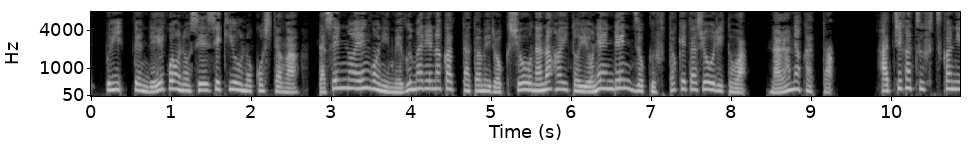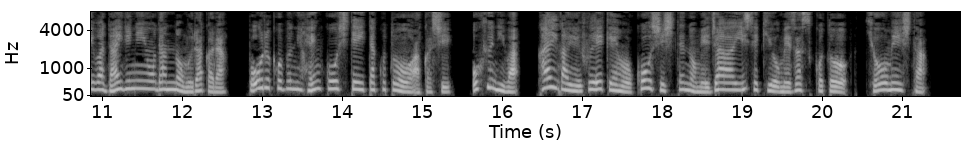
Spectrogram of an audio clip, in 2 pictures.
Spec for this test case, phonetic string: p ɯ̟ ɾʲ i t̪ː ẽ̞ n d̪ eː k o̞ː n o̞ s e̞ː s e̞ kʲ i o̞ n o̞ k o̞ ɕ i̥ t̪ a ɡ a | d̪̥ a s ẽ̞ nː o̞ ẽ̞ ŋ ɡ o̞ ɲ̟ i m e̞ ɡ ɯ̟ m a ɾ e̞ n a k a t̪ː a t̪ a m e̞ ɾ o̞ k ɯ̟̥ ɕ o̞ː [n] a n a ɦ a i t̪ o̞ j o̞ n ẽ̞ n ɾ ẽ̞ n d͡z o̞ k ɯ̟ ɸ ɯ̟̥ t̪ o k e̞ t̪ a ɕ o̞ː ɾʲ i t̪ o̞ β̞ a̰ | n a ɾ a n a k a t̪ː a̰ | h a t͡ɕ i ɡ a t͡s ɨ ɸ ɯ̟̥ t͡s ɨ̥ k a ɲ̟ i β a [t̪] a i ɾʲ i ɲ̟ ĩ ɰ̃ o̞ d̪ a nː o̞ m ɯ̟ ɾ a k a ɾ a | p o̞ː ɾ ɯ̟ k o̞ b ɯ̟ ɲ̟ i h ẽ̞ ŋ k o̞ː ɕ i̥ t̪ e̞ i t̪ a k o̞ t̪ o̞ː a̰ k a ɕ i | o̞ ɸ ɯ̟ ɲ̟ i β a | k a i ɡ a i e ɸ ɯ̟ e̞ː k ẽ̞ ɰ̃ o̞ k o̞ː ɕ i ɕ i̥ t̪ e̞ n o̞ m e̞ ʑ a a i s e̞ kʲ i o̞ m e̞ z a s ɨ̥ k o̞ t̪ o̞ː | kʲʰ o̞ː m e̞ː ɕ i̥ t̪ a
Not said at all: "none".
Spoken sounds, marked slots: n, d̪

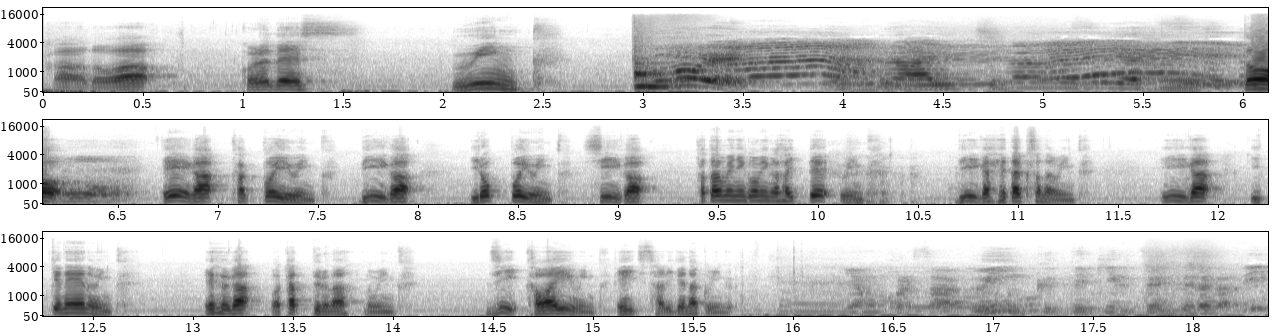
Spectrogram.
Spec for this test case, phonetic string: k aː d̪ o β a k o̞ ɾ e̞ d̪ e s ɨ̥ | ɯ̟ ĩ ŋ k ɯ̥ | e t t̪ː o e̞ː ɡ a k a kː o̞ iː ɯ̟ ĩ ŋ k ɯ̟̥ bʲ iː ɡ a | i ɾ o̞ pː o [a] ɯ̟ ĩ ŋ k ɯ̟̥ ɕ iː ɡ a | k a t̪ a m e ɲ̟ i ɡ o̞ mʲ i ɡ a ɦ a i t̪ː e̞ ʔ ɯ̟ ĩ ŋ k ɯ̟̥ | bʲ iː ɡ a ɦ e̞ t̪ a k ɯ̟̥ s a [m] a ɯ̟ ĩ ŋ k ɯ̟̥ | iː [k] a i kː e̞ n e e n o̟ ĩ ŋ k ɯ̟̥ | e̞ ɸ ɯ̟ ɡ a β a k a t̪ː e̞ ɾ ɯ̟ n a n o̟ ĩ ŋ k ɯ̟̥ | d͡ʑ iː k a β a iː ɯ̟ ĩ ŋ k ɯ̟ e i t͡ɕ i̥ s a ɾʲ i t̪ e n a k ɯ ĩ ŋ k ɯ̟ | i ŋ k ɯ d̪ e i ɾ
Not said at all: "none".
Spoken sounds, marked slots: i, n, ɡ

